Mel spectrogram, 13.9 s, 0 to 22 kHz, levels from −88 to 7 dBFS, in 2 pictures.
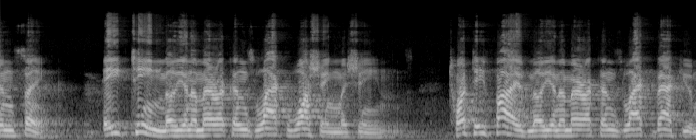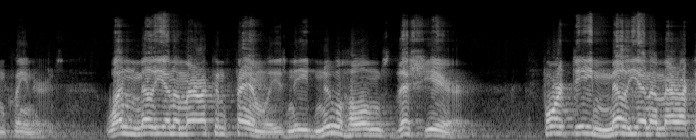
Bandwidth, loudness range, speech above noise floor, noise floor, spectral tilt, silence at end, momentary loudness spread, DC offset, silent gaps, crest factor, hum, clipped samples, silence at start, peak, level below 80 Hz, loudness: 15 kHz; 2 LU; 27 dB; -45 dBFS; -5.5 dB/octave; 0 s; 9 LU; 0.2%; none; 14 dB; none; under 0.1%; 0 s; -4 dBFS; -60 dBFS; -18 LUFS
